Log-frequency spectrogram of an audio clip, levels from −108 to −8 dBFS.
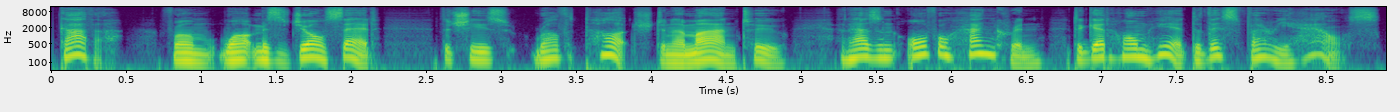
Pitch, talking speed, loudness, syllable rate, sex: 130 Hz, 180 wpm, -22 LUFS, 5.1 syllables/s, male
